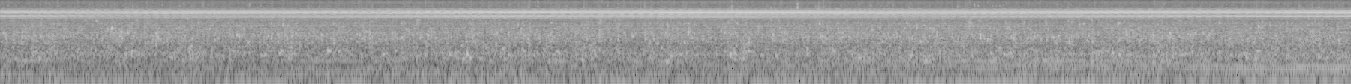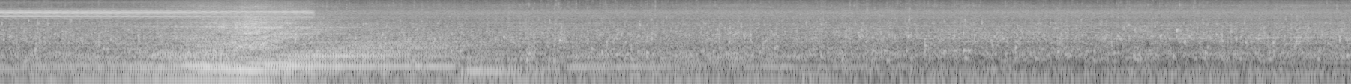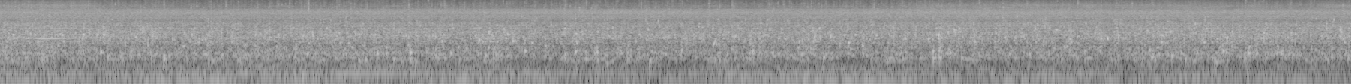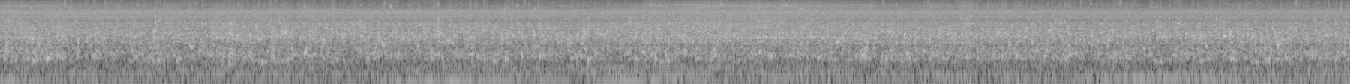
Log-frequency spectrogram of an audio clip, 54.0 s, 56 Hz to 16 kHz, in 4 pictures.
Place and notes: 桃米農業體驗區, 埔里鎮桃米里 - Sound of water
Cicada sounds, Bird sounds, Sound of water, Aqueduct
Zoom H2n MS+XY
